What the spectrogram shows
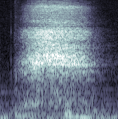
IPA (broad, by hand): ʃ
